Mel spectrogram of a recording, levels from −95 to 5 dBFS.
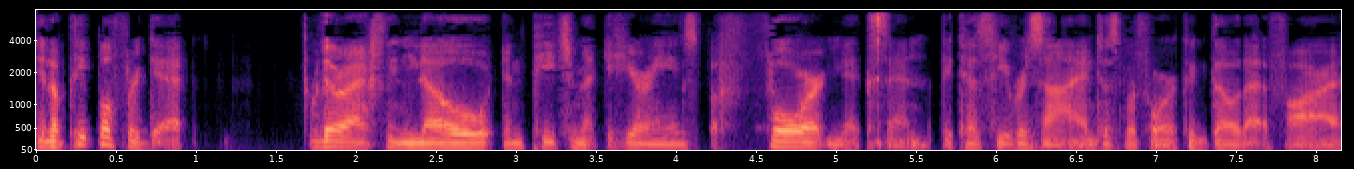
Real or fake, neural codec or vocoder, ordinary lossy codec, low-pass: fake; codec, 24 kHz, 0.9 kbps, WavTokenizer, medium music audio release; MP3, 32 kbps; 7.2 kHz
